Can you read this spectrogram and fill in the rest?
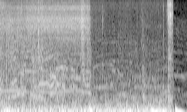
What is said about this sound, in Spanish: Willow aparcó el coche en la parte trasera del cortijo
